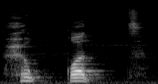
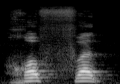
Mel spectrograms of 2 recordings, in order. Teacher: قاف اور خا کو موٹا کر کے پڑھیں گے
